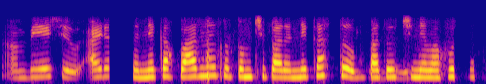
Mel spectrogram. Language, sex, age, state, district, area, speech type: Kashmiri, female, 45-60, Jammu and Kashmir, Kupwara, urban, conversation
